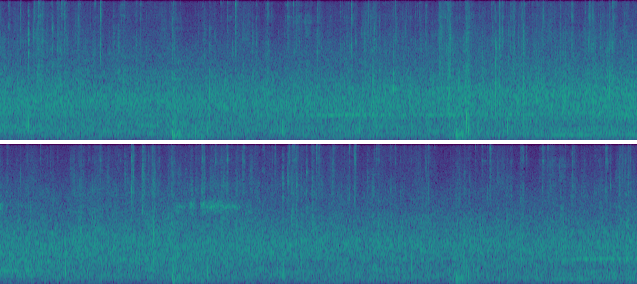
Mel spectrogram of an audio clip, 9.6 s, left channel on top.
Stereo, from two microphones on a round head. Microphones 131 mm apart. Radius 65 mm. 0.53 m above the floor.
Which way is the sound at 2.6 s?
5° left (ahead or behind).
